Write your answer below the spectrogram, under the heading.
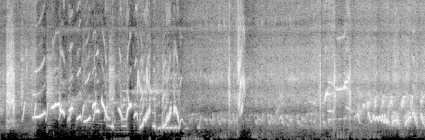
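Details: Loud white-rumped shama song: a rapid run of steep whistled sweeps and chirps, then softer, faster twittering phrases continuing to the end.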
